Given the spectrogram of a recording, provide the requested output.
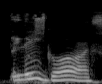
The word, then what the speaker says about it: Lagos: Lagos. Lagos.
